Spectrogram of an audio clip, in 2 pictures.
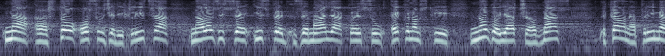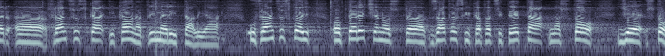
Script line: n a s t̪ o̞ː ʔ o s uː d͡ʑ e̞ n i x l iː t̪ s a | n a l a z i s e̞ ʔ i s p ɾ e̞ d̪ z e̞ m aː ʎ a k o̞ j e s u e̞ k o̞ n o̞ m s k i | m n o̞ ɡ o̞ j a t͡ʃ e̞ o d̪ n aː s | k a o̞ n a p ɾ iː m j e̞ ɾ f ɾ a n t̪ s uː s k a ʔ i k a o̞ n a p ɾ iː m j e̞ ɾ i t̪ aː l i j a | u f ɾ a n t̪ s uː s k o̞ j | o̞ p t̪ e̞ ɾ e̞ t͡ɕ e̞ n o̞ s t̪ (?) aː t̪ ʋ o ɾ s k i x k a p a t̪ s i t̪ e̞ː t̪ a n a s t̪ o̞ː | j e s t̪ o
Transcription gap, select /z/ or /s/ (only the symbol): z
